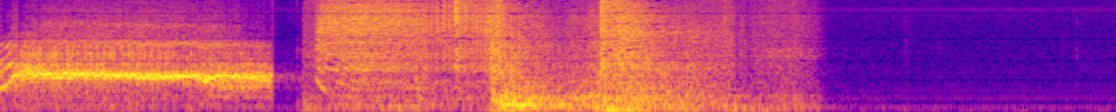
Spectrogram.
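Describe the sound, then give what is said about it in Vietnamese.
A door of an anatomy lab is flung open with a loud, harsh rush of crashing noise that lasts a few seconds, then cuts off abruptly into near silence. “cô đã lấy hết can đảm mở toang cánh cửa phòng thực nghiệm giải phẫu.”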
